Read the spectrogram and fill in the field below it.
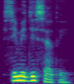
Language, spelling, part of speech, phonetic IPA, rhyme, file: Russian, семидесятый, adjective, [sʲɪmʲɪdʲɪˈsʲatɨj], -atɨj, Ru-семидесятый.ogg
- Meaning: seventieth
